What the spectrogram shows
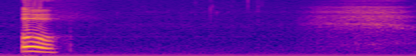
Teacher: notice that the o sound in french is very rounded and clipped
